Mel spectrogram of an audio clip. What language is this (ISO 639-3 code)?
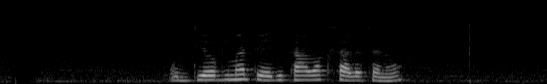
sin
